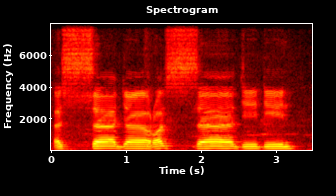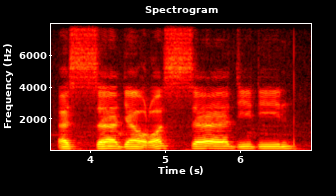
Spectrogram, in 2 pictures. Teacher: idgham ta fi sin, diidghamkan ta pada sin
